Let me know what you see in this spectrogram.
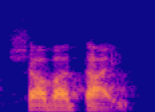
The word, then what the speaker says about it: Shabbatai: Por eso, eh, Tzvi, yo lo pronuncio Shabbatai. ¿Vos decís eh, ¿Cómo decimos? – Shabbatai, sí, qué sé yo.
